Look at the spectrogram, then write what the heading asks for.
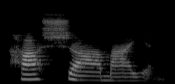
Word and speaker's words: Hashamayim: That's why it's read Hash and then Shamayim, right? Hashamayim. So I'm pronouncing the shin, that SH sound, 2 times.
